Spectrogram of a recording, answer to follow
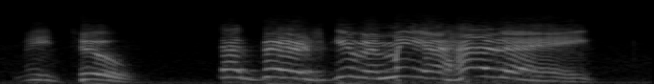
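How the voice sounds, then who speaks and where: At a moderate pace, someone delivers lines in a cartoonish character voice. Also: high pitch. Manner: goofy, whiny.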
